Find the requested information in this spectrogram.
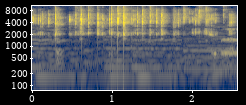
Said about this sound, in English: Dice! So I got a 7.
